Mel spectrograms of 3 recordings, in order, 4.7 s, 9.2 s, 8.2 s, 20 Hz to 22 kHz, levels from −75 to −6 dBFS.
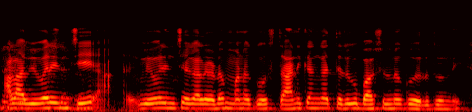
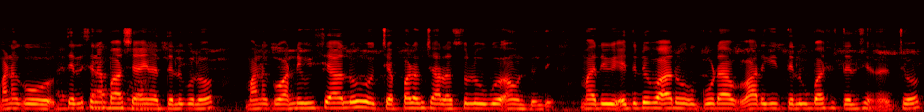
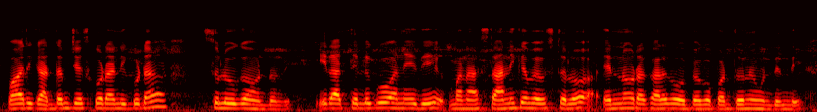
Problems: constant background noise, continuous background conversations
